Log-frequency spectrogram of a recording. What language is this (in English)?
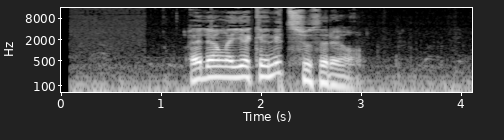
Kabyle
